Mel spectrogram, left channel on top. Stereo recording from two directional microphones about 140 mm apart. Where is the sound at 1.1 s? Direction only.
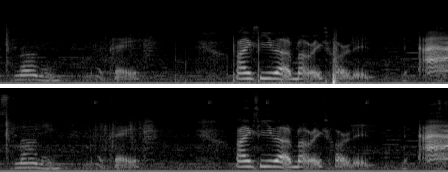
15° right (ahead or behind).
